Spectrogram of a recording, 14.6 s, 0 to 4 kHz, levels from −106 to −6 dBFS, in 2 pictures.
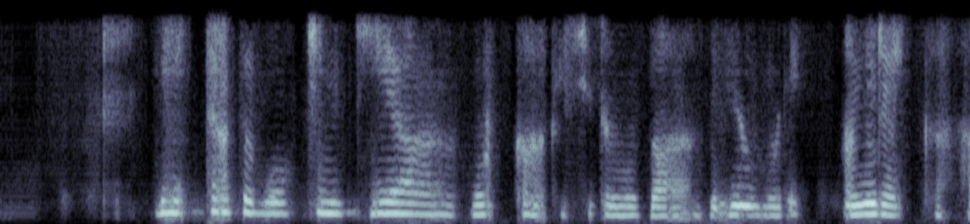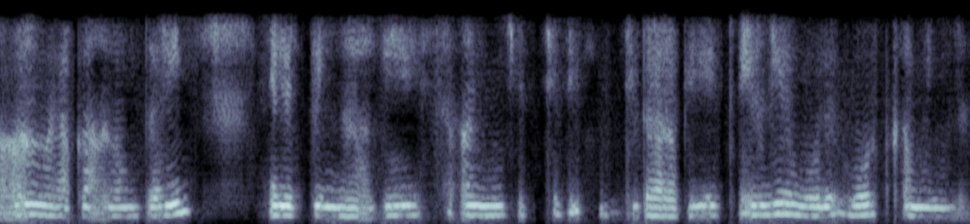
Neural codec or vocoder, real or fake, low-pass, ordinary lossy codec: codec, 16 kHz, 1 kbps, FreqCodec, smaller model; fake; 3.6 kHz; AAC, 32 kbps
